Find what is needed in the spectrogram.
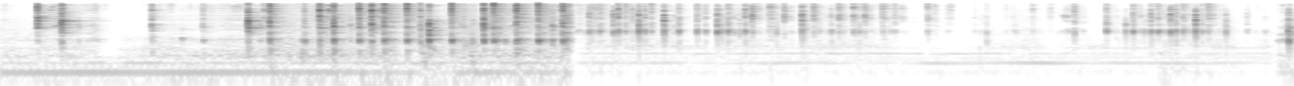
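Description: Metal knife stirring thick frosting in a square glass jar, with rapid, irregular clicking and scraping of the blade against the glass.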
